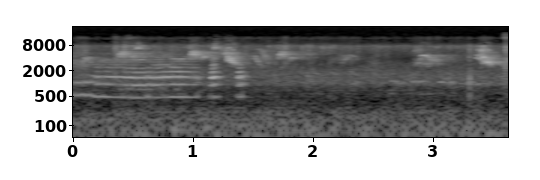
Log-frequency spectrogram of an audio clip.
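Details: Backyard chickens at a homestead coop, with a drawn-out harmonic crow lasting about a second and then two short clipped notes, over constant low background rumble and scattered high chirps from small birds.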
